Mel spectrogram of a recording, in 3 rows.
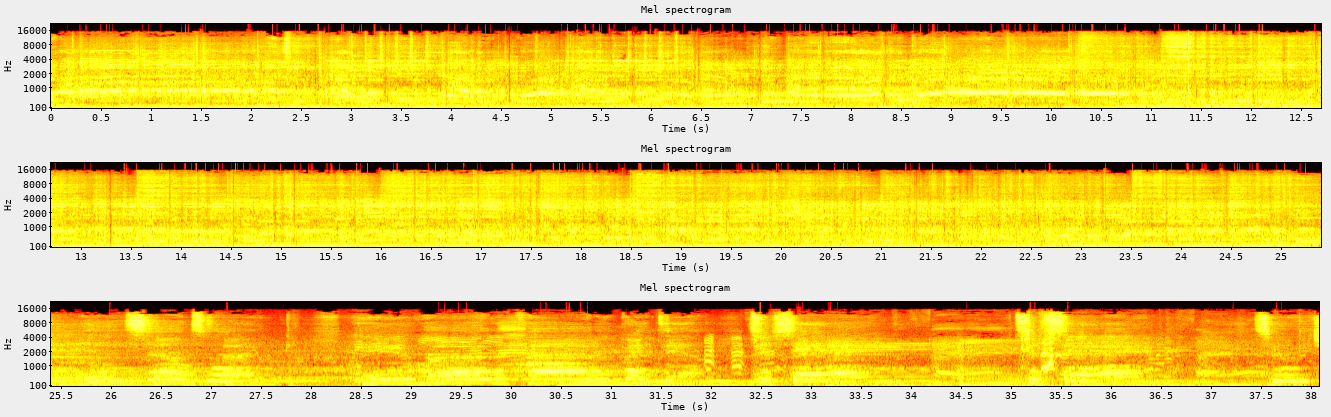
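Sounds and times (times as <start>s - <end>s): person singing: 0.0s - 13.0s, 25.3s - 38.0s
live rock band: 0.0s - 38.0s.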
